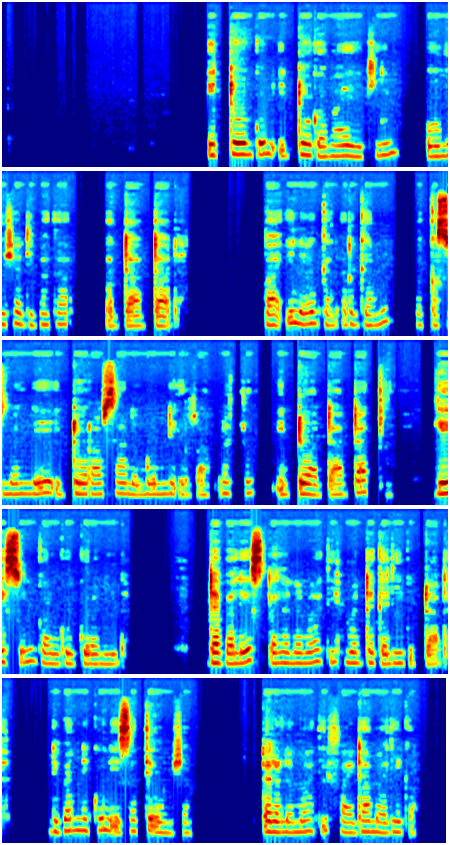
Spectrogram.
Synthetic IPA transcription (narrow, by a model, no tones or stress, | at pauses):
ʔɪd̪ːo̞ːŋkʊnɪd̪ːo̞ːɡɐbaːjoːkʰiːn | o̞ːmɪʃɐd̪ɪbɐt̪ɐ | ɐd̪ːaːd̪ːaːᶑɐ̥ | b̥aːʔɪnaːŋkɐnɐ̰ɾɡɐmʊ | ɐkːɐsʊmɐlːe̞ːʔɪd̪ːo̞ːɾʔaɾsaːnɐmo̞ːnːɪʔɪrːaːfʊᶑɐt͡ʃːuː | ɪd̪ːo̞ːɐd̪ːaːd̪ːaːt̪ːɪ̥ | ɡeːsːʊŋkɐŋɡʊɾɡʊɾɐmiːᶑɐ̥ | d̪ɐbɐle̞ːsᶑɐlɐnɐmaːt̪iːfmɐd̪ːɐɡɐliːɡʊd̪̥ːa̰ːᶑɐ̥ | d̪ɪbɐnːɪkʊnḛsːɐt̪ːɪoːmɪʃa | ᶑɐlɐnɐmaːt̪iːfːaːjd̪aːmaːliːkʼɐ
